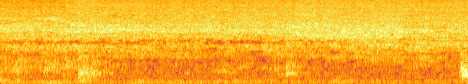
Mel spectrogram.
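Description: Ground ridge gourd paste tipped into a hot pan with fried thecha gives a steady, fairly loud hissing sizzle that runs without a break through the whole stretch, with no voices over it.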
